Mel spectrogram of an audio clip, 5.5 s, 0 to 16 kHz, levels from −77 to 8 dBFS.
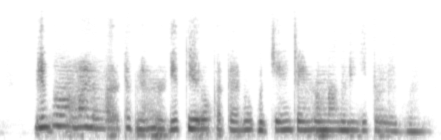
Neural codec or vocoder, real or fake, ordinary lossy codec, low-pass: codec, 44.1 kHz, 0.9 kbps, DAC; fake; none; 14.4 kHz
